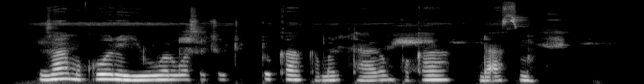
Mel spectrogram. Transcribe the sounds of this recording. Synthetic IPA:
zaː˦mu˨kʷoː˦ɽe˨ju˦wɐ˦rwɐ˦su˦tu˦tʊ̥˦tːʊ˦kʰaː˨kɐ˨mɐ˦rtaː˨ɽɔ˦mɸʊ˨kaː˦ | da˨ʔa˦sma˨

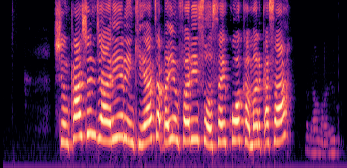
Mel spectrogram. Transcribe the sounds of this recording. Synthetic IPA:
ʃɪ˨ŋkaː˦ʃɪ˦nd͡ʒaː˨ɾiː˦ɾɪ˨ŋkʲi˨jaː˦tɐ˦ɓa˨jɪ˦˨mɸɐ˦ɽiː˦soː˨sa˦jkʷoː˦kɐ˨mɐ˦rkʼɐ˦saː˦

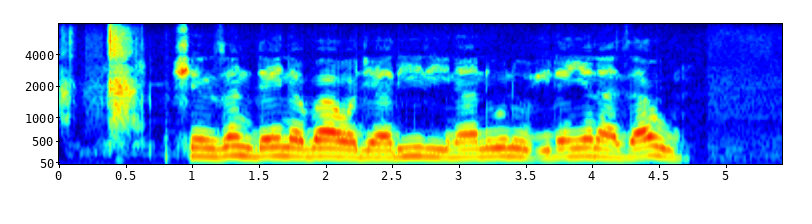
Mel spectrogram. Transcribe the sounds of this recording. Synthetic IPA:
ʃɪ˦nzɐ˦˨nda˦jnɐ˨baː˦wa˨d͡ʒaː˨ɾiː˦ɾiː˨na˦noː˦noː˨ʔɪ˨dɐ˦ɲjɐ˦naː˨zaː˦wuː˨

